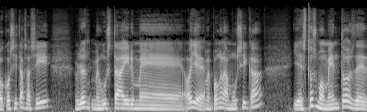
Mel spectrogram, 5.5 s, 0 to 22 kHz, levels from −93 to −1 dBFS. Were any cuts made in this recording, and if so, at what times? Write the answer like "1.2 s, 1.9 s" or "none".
1.3 s, 3.1 s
